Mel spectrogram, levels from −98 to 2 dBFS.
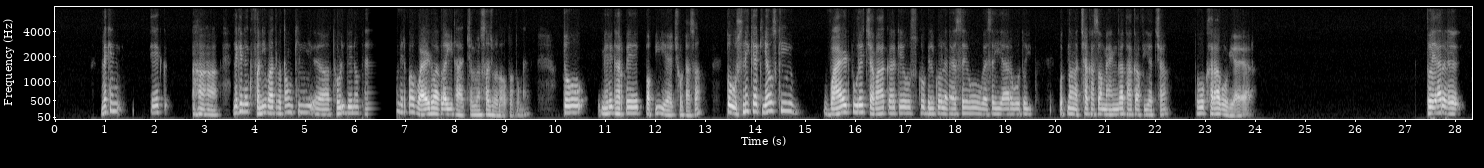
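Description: At 6.14 to 6.20 s and again at 6.22 s there is short concealed packet loss. About 40 ms and then about 20 ms of speech missed the decoder's deadline, and the receiver extended the preceding sound across each gap. This leaves two brief smears just before a longer break, all heard through a G.722-style call path that carries nothing above 8 kHz.

From 6.26 to 6.84 s comes a long network dropout, likely caused by no audio arriving for just over half a second. The receiver stretches the last sound into a buzz or hiss that fades away, and for about the final 0.39 s only silence remains. The speech then resumes with that stretch missing.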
